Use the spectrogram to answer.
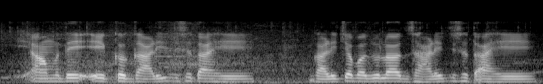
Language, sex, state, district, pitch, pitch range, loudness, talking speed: Marathi, male, Maharashtra, Washim, 140 Hz, 130-150 Hz, -17 LUFS, 110 wpm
